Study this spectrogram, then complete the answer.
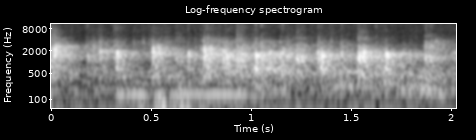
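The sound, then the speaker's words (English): An audience clapping in a steady, dense patter of overlapping hand claps, moderately loud and fairly even throughout, with no voices over it. “Stop clapping.”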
